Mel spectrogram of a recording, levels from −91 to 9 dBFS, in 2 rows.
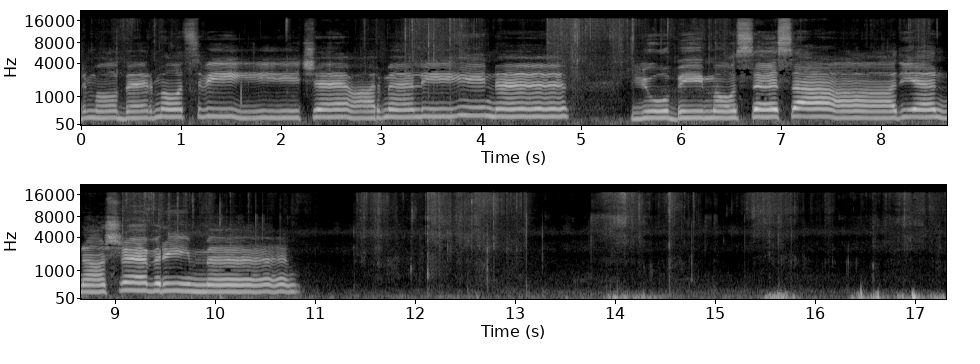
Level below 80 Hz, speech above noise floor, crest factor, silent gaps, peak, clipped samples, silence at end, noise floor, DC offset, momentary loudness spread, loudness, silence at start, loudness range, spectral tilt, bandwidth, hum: -48 dBFS; 34 dB; 20 dB; none; -8 dBFS; under 0.1%; 0 s; -59 dBFS; under 0.1%; 23 LU; -25 LUFS; 0 s; 22 LU; -4 dB/octave; 17 kHz; none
